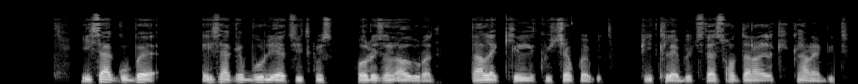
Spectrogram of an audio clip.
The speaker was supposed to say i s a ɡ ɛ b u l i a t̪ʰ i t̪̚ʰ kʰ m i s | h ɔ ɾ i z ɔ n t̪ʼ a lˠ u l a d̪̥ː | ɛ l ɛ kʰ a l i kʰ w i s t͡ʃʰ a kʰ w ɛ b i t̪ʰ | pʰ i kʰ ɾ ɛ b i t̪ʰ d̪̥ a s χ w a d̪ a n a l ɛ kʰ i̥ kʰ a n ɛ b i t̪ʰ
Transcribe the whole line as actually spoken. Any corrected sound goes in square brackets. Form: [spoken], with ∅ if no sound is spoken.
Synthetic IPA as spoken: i s a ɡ ɛ b u l i a t̪ʰ i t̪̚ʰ kʰ m i s | h ɔ ɾ i z ɔ n t̪ʼ a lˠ u [ɾ] a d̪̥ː | [a] l ɛ kʰ [i] l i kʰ w i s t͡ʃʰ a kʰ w ɛ b i t̪ʰ | pʰ i kʰ [l] ɛ b i t̪ʰ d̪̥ a s χ w a d̪ a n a l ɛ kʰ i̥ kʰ a n ɛ b i t̪ʰ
